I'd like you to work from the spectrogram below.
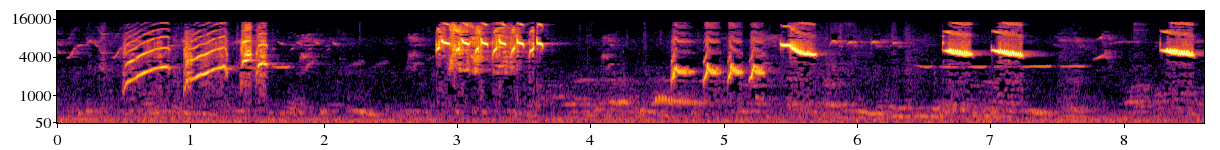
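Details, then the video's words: Forktail calls played as a lure for trapping: thin upward-sweeping whistles, short buzzy rattling bursts and sharp high chips, separated by brief pauses against quiet background hiss. "Pancingan Ampuh Tledekan gunung"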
